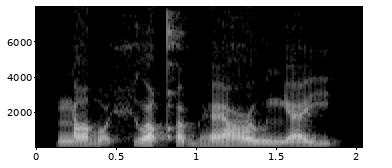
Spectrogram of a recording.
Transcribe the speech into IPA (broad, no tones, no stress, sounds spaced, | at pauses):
ŋ æ ðˤ o̰ ç o qʼ u b ɦ æ ʕ u ɲ æ j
